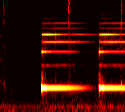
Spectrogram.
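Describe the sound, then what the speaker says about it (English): Bells ringing twice in a row, each a bright, clear chime with a ringing tone that slowly fades before the next strike, heard alone without any voice. "Sorry about the bells."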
